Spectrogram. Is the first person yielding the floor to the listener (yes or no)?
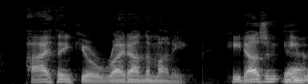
no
